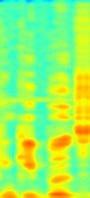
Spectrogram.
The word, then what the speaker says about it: Kinky Boots: I love saying Kinky Boots because that's how Billy Porter says. He emphasizes the boots, don't you he think?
